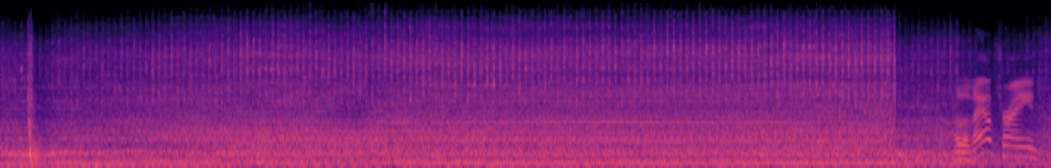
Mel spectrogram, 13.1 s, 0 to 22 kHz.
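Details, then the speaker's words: 1968 International Loadstar 1800, 392 big-block gasoline V8, first start after sitting months: fast light ticking over a rough, uneven idle; valve train on one bank much noisier than before and smoking more, cause unconfirmed. "on this side seems a lot more noisy than it used to be. Don't sound good at all."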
